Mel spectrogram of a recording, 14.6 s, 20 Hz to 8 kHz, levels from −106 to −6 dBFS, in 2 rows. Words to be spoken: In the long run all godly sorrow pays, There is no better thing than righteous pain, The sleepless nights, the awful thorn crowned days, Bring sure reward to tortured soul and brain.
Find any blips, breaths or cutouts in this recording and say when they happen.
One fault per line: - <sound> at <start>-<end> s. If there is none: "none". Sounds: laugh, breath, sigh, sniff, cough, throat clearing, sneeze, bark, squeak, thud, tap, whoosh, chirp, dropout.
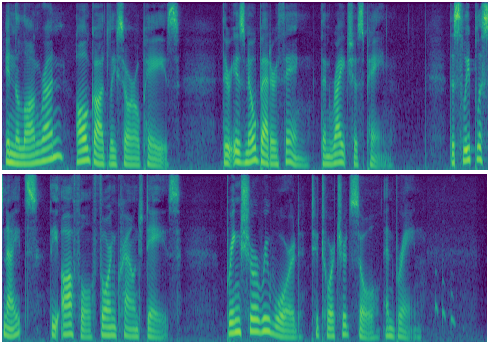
- chirp at 13.8-14.3 s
